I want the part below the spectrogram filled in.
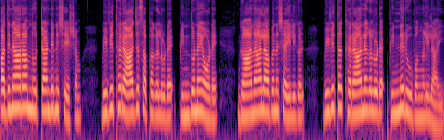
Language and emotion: Malayalam, neutral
